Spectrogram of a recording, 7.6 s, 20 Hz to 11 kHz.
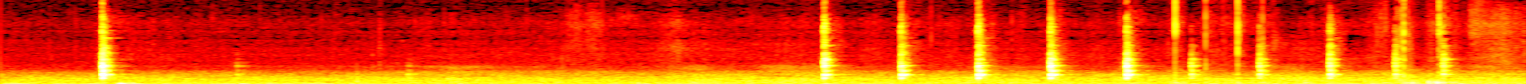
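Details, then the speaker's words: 1989 Jeep Cherokee XJ, Renix 4.6L I6, AW4 automatic: levering the flexplate gives about five sharp, isolated pops in quick succession, likened to snapping a bottle cap. No crack is visible; the owner suspects a cracked flexplate causing the intermittent knock. "it's like a Snapple bottle where you can um snap the the the cap and make it make that Poppy noise I guess that's kind of what's going on here"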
